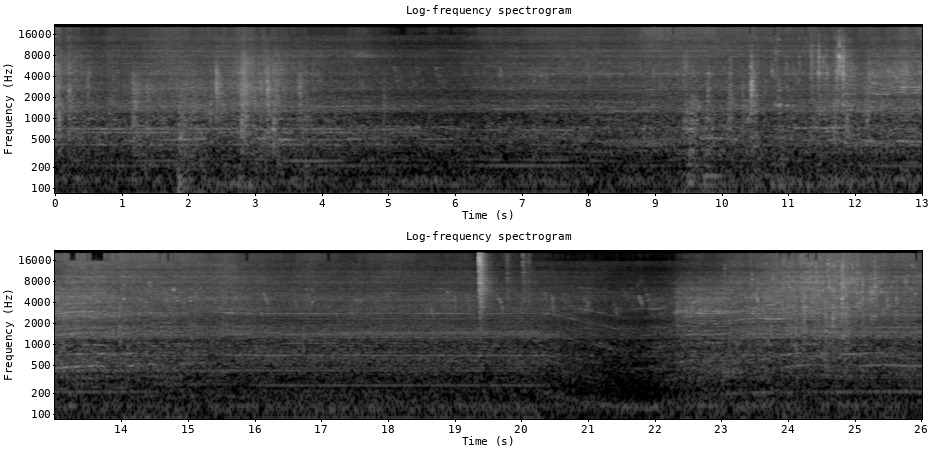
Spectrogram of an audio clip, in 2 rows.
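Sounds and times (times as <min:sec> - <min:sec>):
metal clanks and knocks: 0:00.0 - 0:05.2
diesel engine running: 0:00.0 - 0:26.0.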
